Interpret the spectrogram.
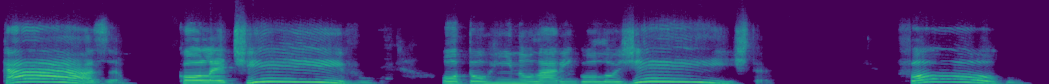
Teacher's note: nenhum aqui é atômico porque se fossem ela seria oxítona né as nossas sílabas tônicas são as penúltimas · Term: paroxítona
